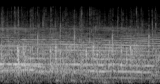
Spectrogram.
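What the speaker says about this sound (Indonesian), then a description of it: "tepuk tangan boleh semua" Studio audience of the Indonesian dating show Take Me Out Indonesia clapping, a brief burst of dense applause with some crowd noise beneath.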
